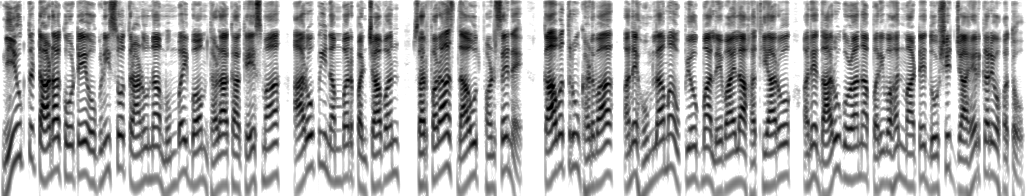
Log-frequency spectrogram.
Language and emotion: Gujarati, neutral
